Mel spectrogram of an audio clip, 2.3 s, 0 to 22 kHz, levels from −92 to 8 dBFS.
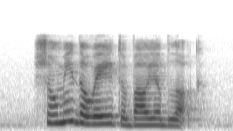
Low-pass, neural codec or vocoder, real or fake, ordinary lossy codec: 7.2 kHz; none; real; none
